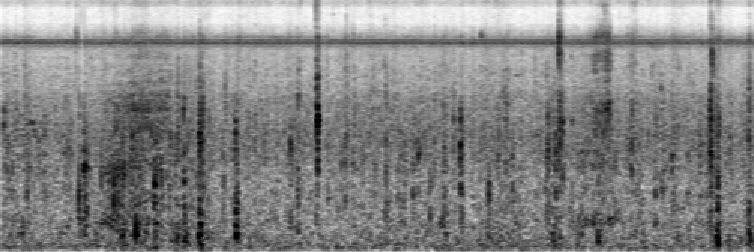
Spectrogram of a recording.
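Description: Close-miked eating sounds: irregular wet clicks and smacks of chewing rice and pork, with fingers gathering rice on a banana leaf.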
